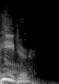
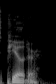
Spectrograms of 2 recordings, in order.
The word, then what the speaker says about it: Petr: Peter. – It's Pyotr. He's Russian. It's spelled P-T-R. – Peter. – You can say Peter, but that's not how it's said. – How is it said? – Pyotr. – P-E-T-R.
